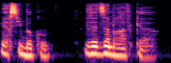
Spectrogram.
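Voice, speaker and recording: A man voicing a composed, polite adult inventor in an audiobook, speaking in a measured way. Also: mid-range voice, dark tone, husky. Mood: grateful.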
